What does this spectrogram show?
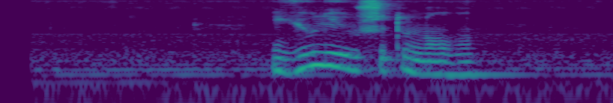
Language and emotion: Russian, neutral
